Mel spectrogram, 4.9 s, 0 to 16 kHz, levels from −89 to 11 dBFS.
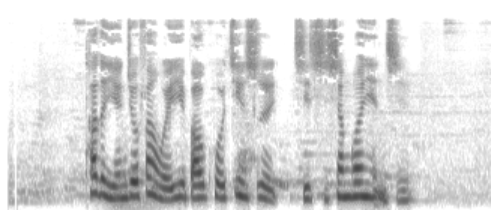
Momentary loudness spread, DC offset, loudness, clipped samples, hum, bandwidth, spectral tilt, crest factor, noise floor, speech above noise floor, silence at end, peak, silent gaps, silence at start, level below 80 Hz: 9 LU; under 0.1%; -24 LUFS; under 0.1%; none; 11.5 kHz; -4 dB/octave; 16 dB; -59 dBFS; 35 dB; 0.8 s; -8 dBFS; none; 0.85 s; -70 dBFS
